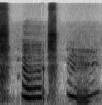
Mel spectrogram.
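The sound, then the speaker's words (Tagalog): A person cries during an emotional reunion with a partner, giving two drawn-out wailing moans, the second wavering in pitch, each preceded by a sharp breathy gasp. “Iyak ako, baby.”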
